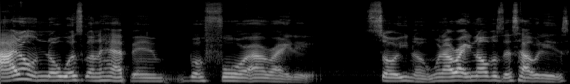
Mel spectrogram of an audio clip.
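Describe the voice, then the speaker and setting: Recorded very cleanly against a silent background, a woman with an American accent talks at a moderate pace in a fairly low voice, her tone bright and sharp and her pitch varying in an ordinary way. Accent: slight Gullah twang. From US South, Gullah Geechee community. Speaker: author and book reviewer. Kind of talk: book review vlog. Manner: casual, conversational with fillers.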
